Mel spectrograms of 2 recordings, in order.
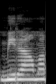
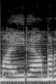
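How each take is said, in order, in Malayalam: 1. ആദ്യ സ്വരം 'ee' പോലെയാണ്. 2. ആദ്യ സ്വരം 'eye' പോലെയാണ്. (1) "മിരാമർ എന്നാണ് ശരിക്കുള്ള പ്രൊണൗൺസിയേഷൻ" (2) "മൈരാമർ എന്നാണ് പറഞ്ഞിരിക്കുന്നത്"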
